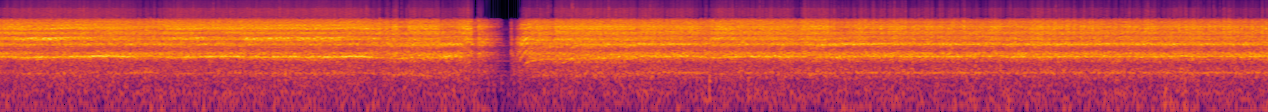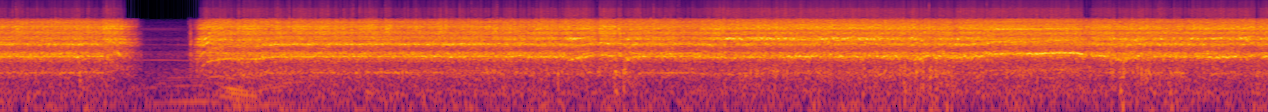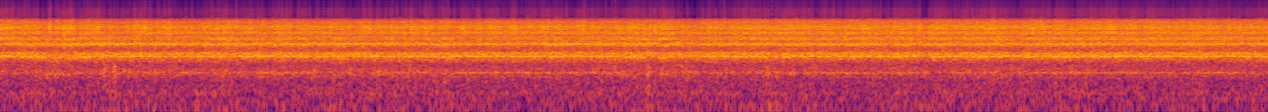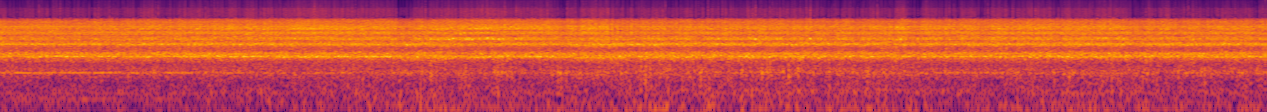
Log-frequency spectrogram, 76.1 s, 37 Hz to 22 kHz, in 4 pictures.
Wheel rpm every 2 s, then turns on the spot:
220, 230, 210, 160, 200, 230, 230, 230, 230, 230, 90, 180, 230, 230, 230, 210, 220, 260, 230, 230, 230, 230, 230, 230, 230, 230, 240, 230, 230, 230, 230, 230, 220, 230, 230, 240, 230, 230.
none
